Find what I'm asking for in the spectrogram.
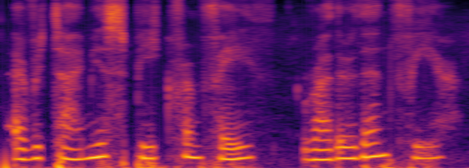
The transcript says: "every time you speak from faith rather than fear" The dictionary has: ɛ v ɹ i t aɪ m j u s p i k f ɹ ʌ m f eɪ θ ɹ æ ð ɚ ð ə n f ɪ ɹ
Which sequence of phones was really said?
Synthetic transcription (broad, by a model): ɛ v ɹ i t aɪ m j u s p i k f ɹ ʌ m f eɪ θ ɹ æ ð ɚ ð ə n f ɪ ɹ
